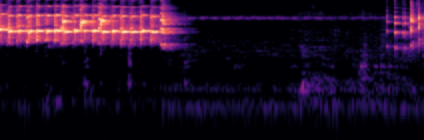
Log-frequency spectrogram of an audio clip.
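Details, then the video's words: Pet green Fischer's lovebirds producing an intense, shrill, rapidly pulsed high chatter for under two seconds, then near silence with faint low room noise before a few sharp chirps return. "Fisher Love Birds Sound | African Lovebirds | Green Fisher Love birds Voice"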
